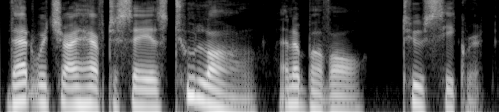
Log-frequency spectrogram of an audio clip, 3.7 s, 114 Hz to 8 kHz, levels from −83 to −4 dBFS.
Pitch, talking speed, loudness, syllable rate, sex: 130 Hz, 225 wpm, -20 LUFS, 5.3 syllables/s, male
